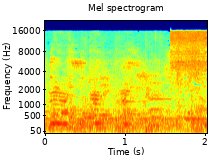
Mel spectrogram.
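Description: A dental saliva ejector (suction tube) is switched on near the end: a sudden, steady sucking hiss.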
